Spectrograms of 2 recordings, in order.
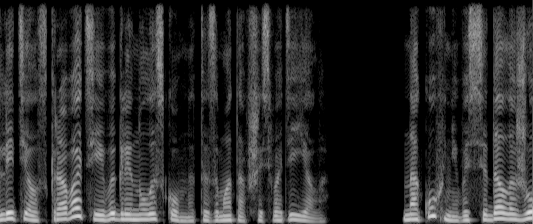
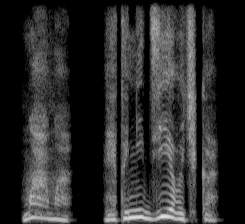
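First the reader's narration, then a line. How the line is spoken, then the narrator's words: Impressive whisper. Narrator (Russian): сказал я внушительным шепотом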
